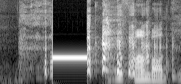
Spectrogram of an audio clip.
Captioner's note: beep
